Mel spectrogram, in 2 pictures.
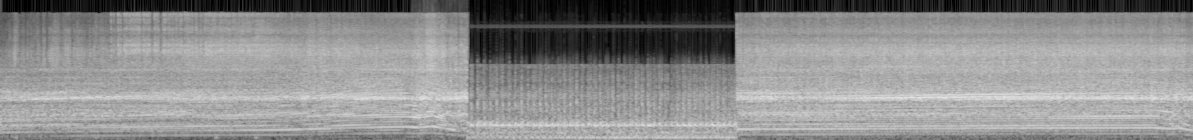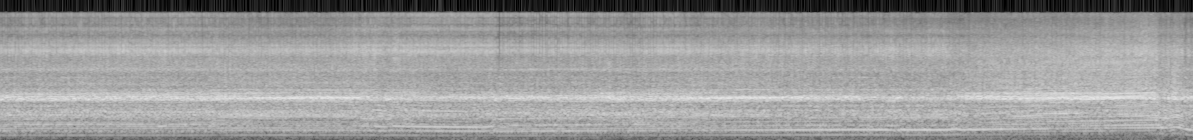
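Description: Motorcycle engine running on the move. Its pitch climbs and then drops sharply twice as it speeds up and shifts, with a few seconds of heavy low rumble near the start.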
